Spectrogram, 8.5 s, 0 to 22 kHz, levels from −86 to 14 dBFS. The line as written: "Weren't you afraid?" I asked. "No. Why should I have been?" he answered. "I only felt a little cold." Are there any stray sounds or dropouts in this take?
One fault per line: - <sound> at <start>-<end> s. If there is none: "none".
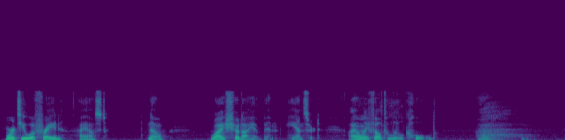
- sigh at 7.1-8.1 s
